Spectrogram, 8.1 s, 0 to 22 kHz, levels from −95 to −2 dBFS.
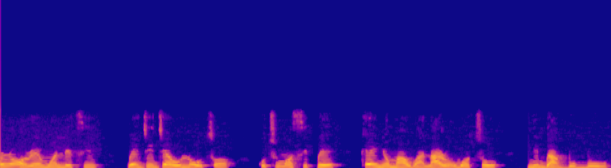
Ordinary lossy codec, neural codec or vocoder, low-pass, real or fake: none; none; none; real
